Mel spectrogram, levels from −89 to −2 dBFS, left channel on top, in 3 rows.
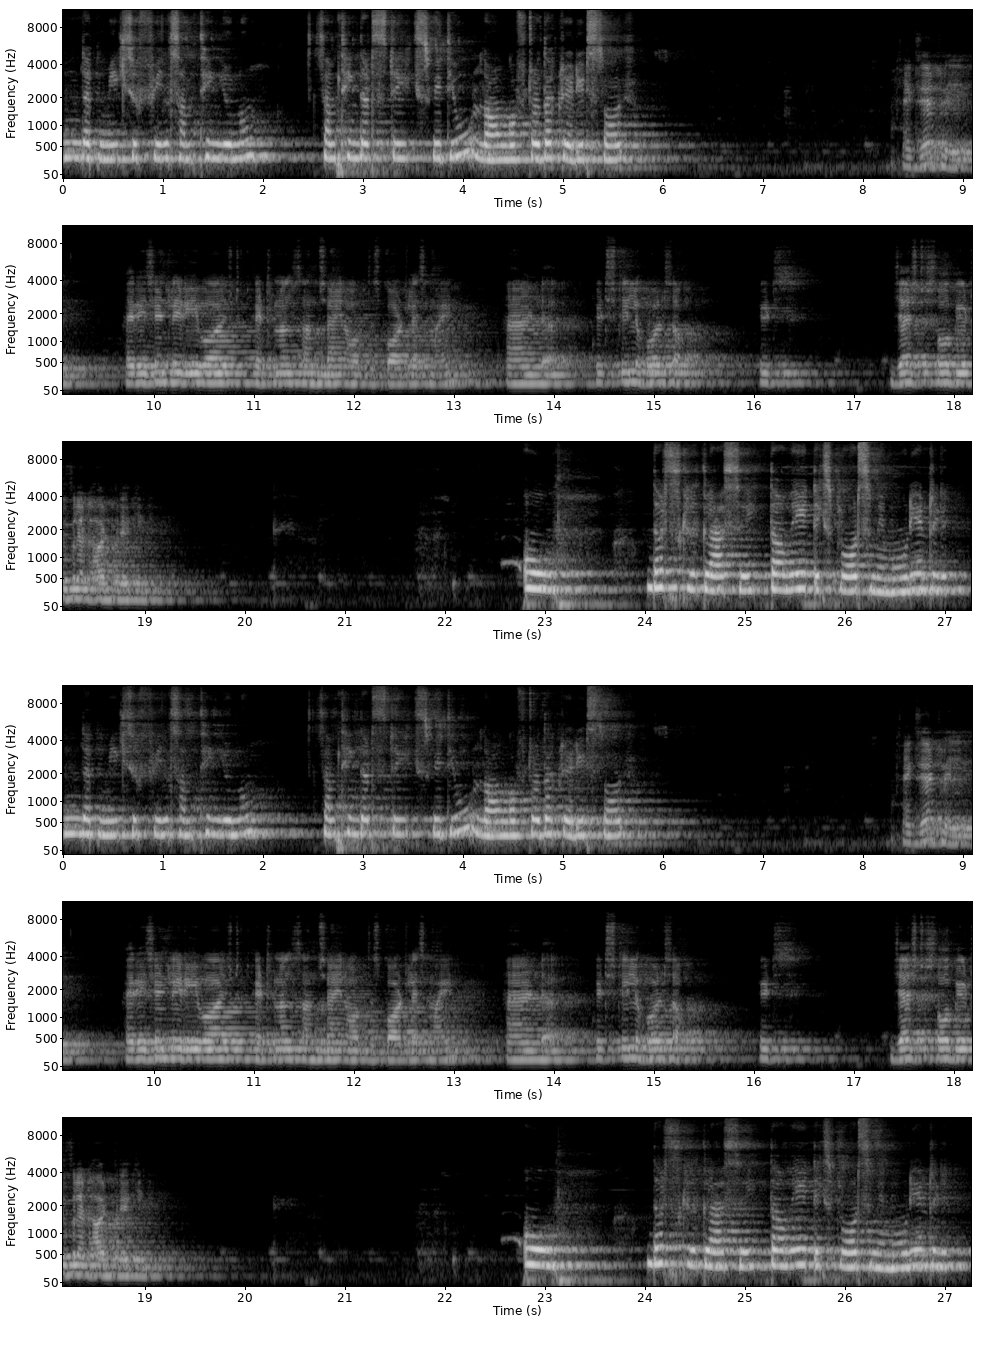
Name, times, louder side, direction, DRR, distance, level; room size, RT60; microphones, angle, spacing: voice 1, 0.0-2.0 2.6-5.7 22.6-23.3 24.0-27.0, left 2 dB, 35° left, 3 dB, 1.3 m, -26 dB
voice 2, 8.4-9.2 9.7-13.1 13.5-14.1 14.4-15.3 16.0-16.4 17.3-19.1, equal, 15° right, 2 dB, 5.1 m, -36 dB
25.5 x 23.0 x 8.8 m, 1.5 s
head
